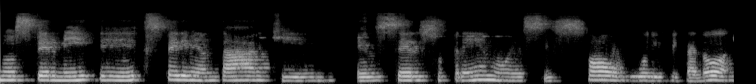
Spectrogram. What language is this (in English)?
Portuguese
